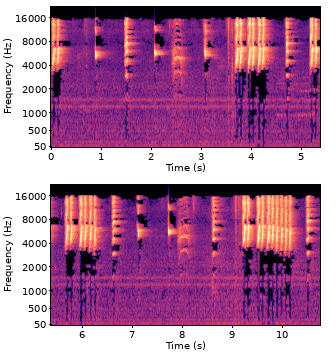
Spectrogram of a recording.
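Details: Grey-cheeked bulbul (cucak kinoy) audio meant for tutoring pet songbirds and luring wild birds: spaced thin high whistles about every half second build into fast clusters of piercing chirps, then taper off and build again.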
